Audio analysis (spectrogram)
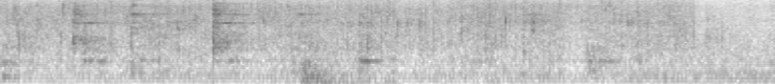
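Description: Cut raw plantain pieces fry in hot oil with a steady, loud sizzle and crackle, broken by a few stirring scrapes, bubbling continuously as they turn light brown for a fishless curry.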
